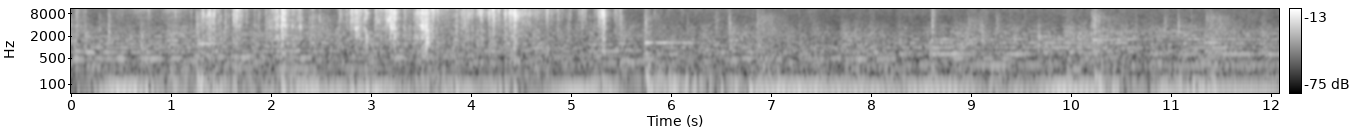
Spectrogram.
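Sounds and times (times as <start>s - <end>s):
trading cards shuffling: 0.0s - 5.6s
quiet background music: 0.0s - 12.0s.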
